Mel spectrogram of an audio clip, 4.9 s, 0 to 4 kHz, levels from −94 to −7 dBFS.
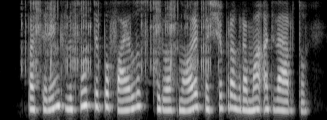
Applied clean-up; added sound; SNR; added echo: none; Clock; 14 dB; none.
